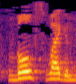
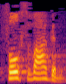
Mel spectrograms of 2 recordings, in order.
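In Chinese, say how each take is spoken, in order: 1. W 读成英语的 w 音。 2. W 读成 v 音。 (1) "我们说Volkswagen" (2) "其实德国人说什么？他们是Volkswagen"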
